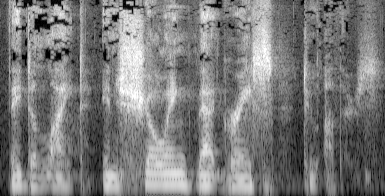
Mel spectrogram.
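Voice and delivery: slow, breathy whisper of the phrase they delight in showing that grace to others. Shown as a demonstration. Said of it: "repeated phrase, ends whispered".

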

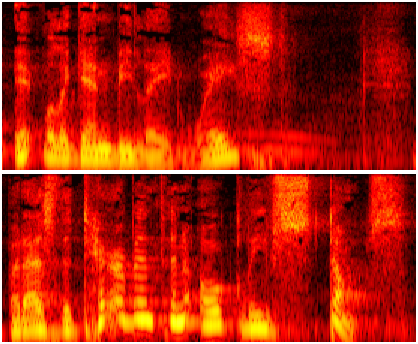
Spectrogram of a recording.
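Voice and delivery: low, soft, measured reading; hushed, weighty pronouncement; solemn scripture reading. Acted. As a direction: read the grim prophecy quietly and gravely. Reads God's grim answer from scripture.

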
